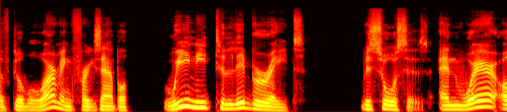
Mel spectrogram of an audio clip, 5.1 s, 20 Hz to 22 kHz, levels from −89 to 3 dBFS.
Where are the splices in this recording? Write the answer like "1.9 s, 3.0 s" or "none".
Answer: none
